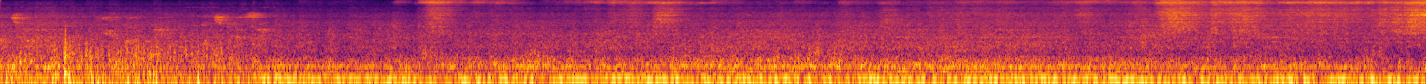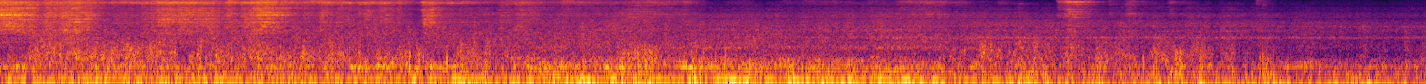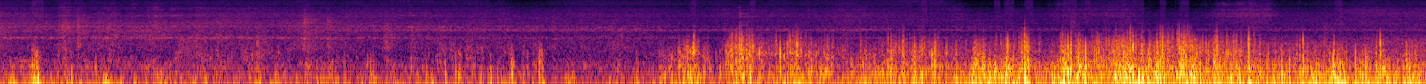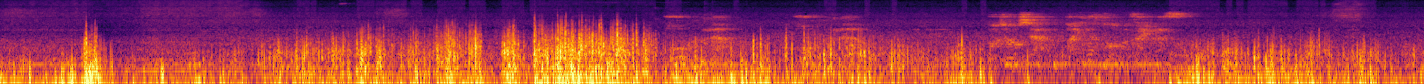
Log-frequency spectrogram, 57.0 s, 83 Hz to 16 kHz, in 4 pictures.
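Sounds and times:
steady low train drone: 0:00.0 - 0:57.0
train wheels clacking over rails: 0:01.8 - 0:33.4.

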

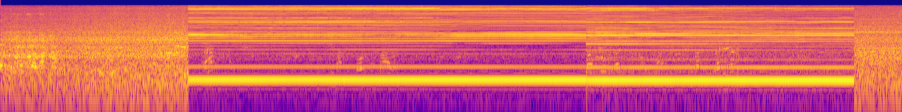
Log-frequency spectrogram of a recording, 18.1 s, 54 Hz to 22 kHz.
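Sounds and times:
broad engine-like noise: 0:00.0 - 0:18.0
steady machine hum: 0:01.2 - 0:18.0.

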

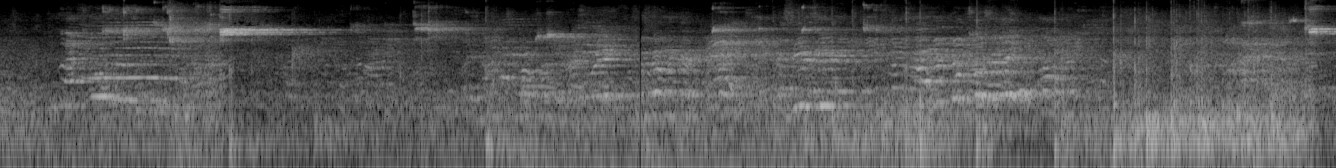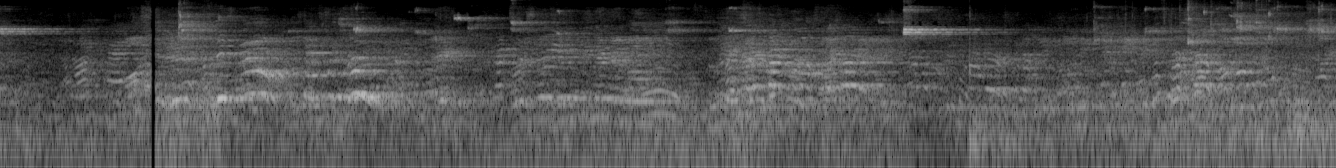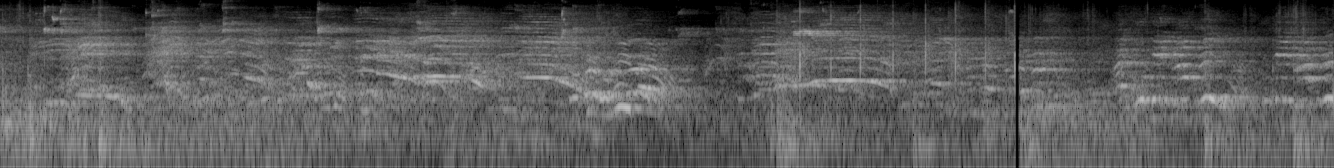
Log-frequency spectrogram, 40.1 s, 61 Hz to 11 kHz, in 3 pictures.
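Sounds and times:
players and spectators calling out: 0:00.4 - 0:11.2, 0:12.0 - 0:40.0
basketball bouncing on wooden court: 0:10.6 - 0:13.0.

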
